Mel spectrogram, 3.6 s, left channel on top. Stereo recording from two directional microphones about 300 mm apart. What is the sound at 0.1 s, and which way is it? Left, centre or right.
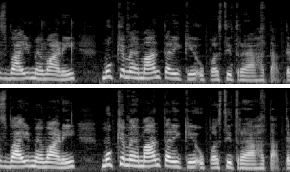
Speech, right.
